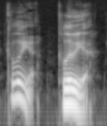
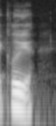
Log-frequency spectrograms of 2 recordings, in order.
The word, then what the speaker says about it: Kaluuya: Daniel Kaluuya? How do you say it? – Kaluuya. – Yeah. Okay. Yeah, Kaluuya.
